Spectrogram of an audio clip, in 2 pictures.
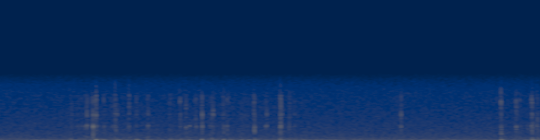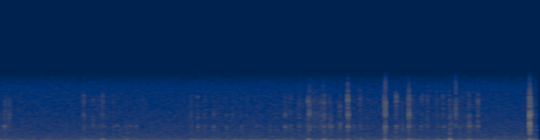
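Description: Computer keyboard being typed on in a few short runs of key clicks, with pauses between.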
